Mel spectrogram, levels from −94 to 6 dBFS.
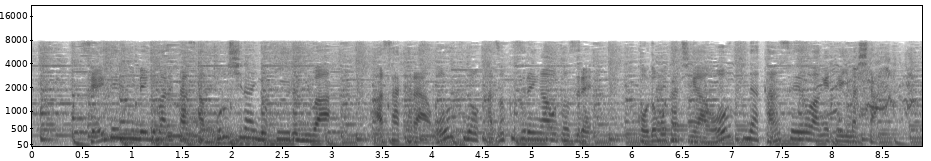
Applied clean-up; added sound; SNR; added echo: none; none; none; none.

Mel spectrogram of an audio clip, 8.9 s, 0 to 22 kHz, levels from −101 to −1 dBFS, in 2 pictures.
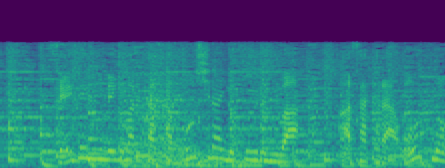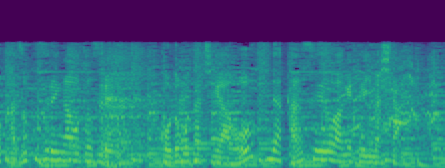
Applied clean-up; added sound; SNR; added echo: none; Breathing; 16 dB; none.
